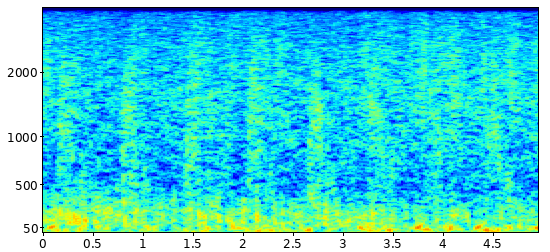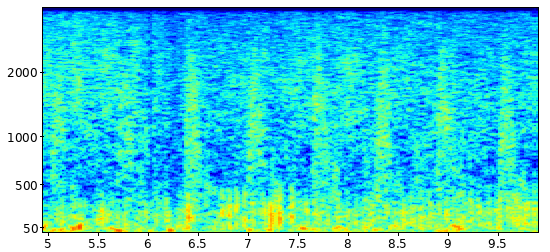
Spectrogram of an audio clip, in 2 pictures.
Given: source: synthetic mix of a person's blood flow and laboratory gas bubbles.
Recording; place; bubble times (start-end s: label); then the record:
Doppler ultrasound of blood flow; subclavian vein
no bubbles
From the record:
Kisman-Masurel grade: 000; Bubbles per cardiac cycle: 0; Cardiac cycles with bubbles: 0%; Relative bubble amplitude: no bubbles discernible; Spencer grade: 0 (complete lack of bubble signals)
